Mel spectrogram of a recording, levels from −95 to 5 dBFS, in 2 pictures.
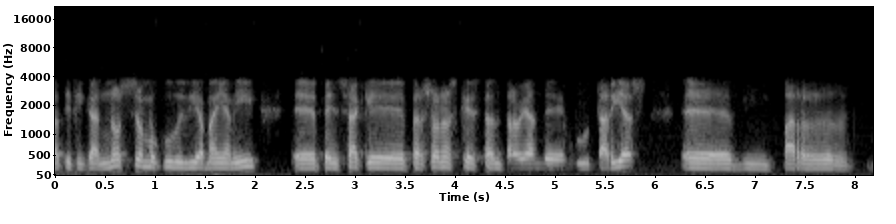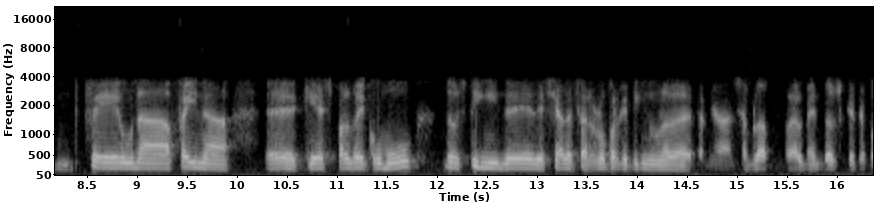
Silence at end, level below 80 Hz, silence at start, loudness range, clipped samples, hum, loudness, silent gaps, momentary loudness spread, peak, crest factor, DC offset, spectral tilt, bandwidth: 0.1 s; -72 dBFS; 0 s; 1 LU; under 0.1%; none; -31 LUFS; none; 8 LU; -14 dBFS; 16 dB; under 0.1%; -8 dB/octave; 3.9 kHz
